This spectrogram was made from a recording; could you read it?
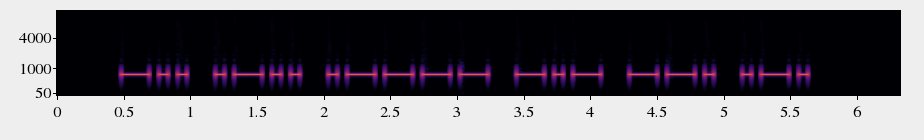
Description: Morse code, heard as a keyed tone, about 17 wpm, 700 Hz. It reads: DL1KGR
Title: DXCC-100 Call Signs - 6 Characters - Repeated 3x - 17wpm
